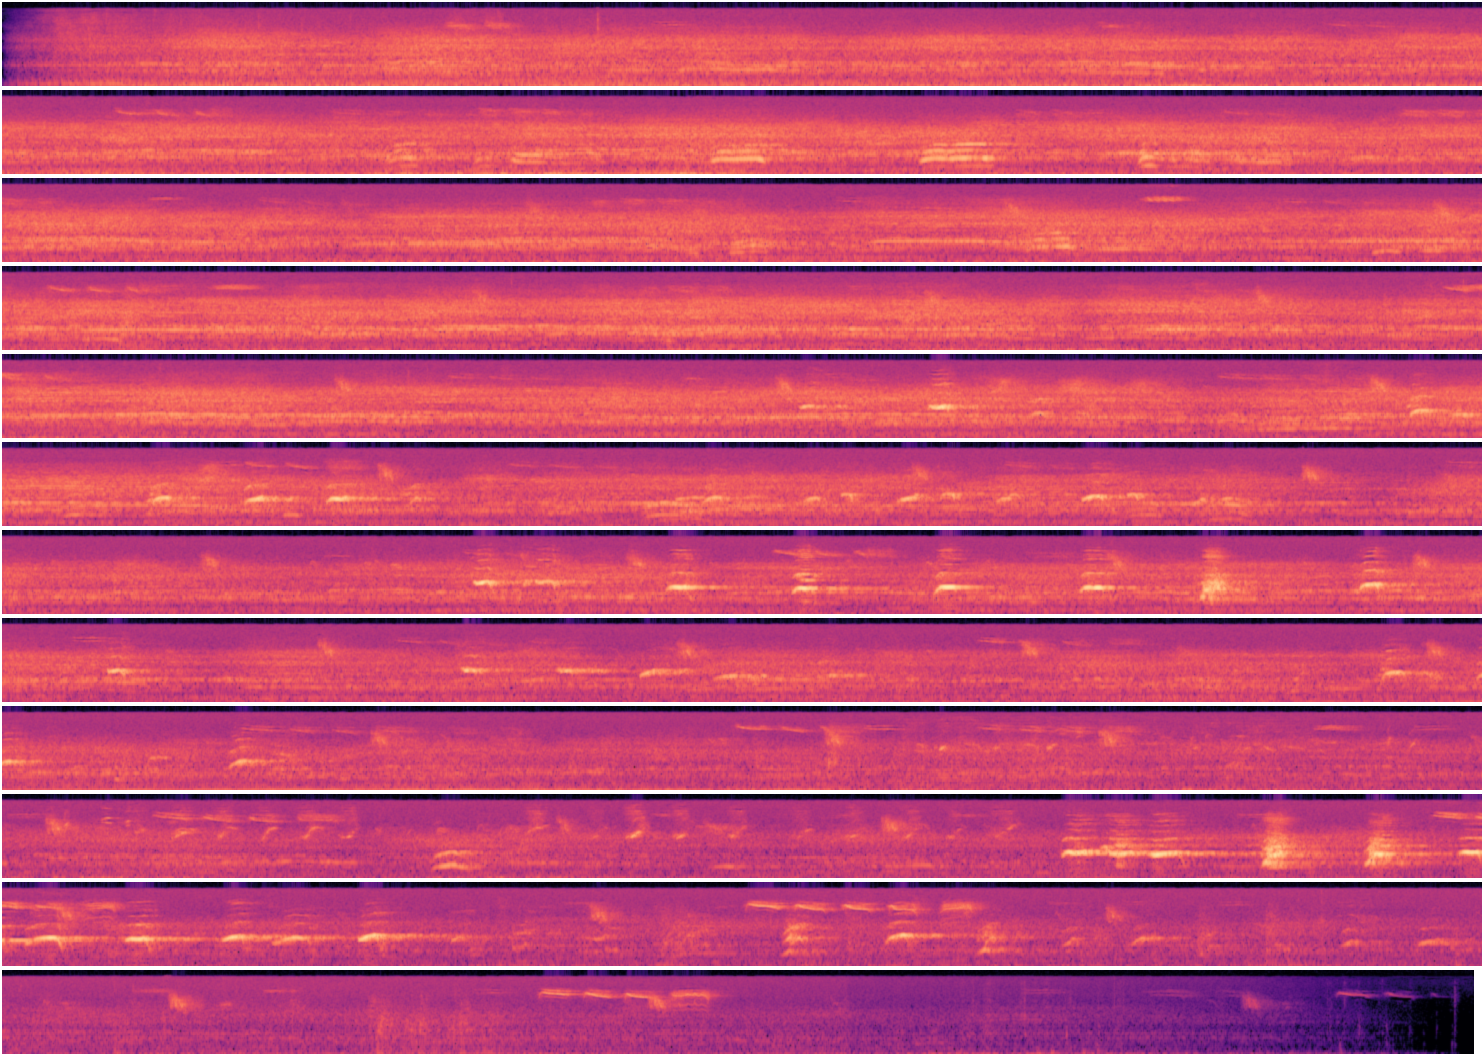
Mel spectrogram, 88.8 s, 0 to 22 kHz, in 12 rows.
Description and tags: Flock of sheep being moved
A stereo field-recording of a small flock of Welsh Mountain sheep being moved from one field to another along a lane. A Border Collie sheepdog is told off by the farmer while another tethered dog goes mental at being left out of the action. Zoom H2 front on-board mics.
barking, birds, collie, dog, dogs, farmer, field-recording, lambs, moving, sheep, sheepdog, shepherd, shouting, stereo, welsh-mountain-sheep, whistling, xy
